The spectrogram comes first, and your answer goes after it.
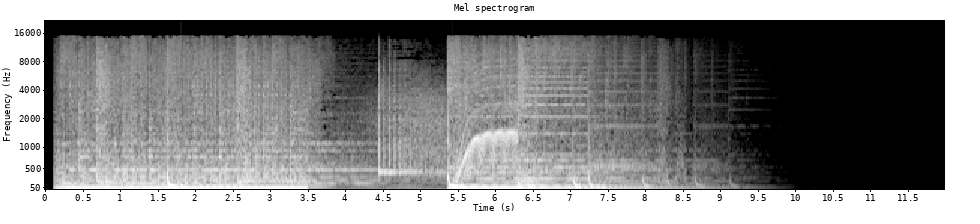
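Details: Electronic dance music with heavy bass and a rising synth sweep plays, then fades out to silence after about nine seconds.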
